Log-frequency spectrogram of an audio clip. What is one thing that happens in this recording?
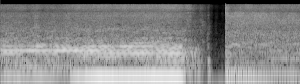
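A petrol leaf blower roars loudly.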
